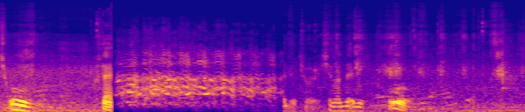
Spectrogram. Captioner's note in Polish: śmiech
